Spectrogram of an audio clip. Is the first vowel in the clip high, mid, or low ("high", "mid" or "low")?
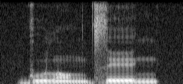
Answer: high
